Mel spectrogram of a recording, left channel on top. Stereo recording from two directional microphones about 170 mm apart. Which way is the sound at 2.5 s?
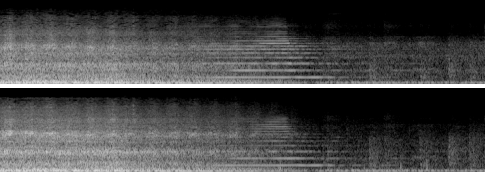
10° left (ahead or behind).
